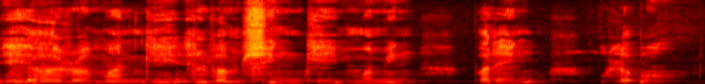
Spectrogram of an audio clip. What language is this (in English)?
Manipuri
